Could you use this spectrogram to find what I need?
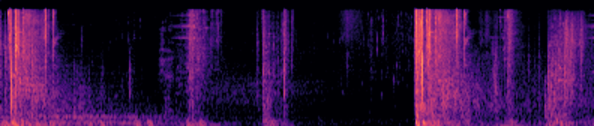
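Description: Gunshots ring out in sharp, loud bursts.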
